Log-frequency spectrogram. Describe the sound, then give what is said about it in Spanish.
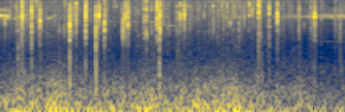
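Campfire logs burn with a steady low roar, sharp crackles and pops snapping irregularly throughout, fairly loud, with no voices. “Quizá como respuesta a los misteriosos parpadeos de las estrellas, los amigos solemos reunirnos alrededor de unos troncos y acercarles un fósforo.”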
